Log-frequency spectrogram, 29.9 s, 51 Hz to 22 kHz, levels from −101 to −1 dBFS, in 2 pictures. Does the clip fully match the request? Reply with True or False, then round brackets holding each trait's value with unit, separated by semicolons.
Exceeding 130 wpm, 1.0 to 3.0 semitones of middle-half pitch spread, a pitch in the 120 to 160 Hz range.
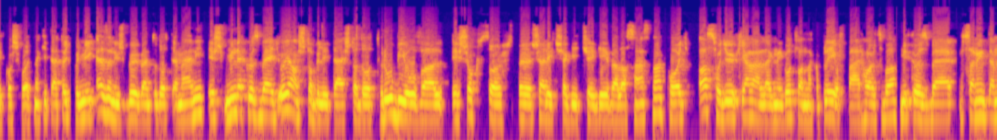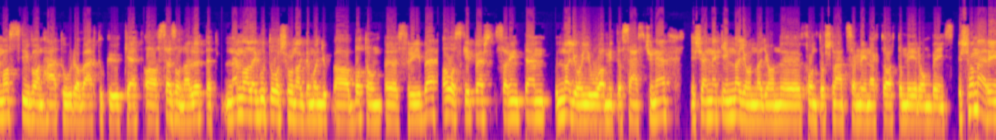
True (155 wpm; 2.7 semitones; 125 Hz)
